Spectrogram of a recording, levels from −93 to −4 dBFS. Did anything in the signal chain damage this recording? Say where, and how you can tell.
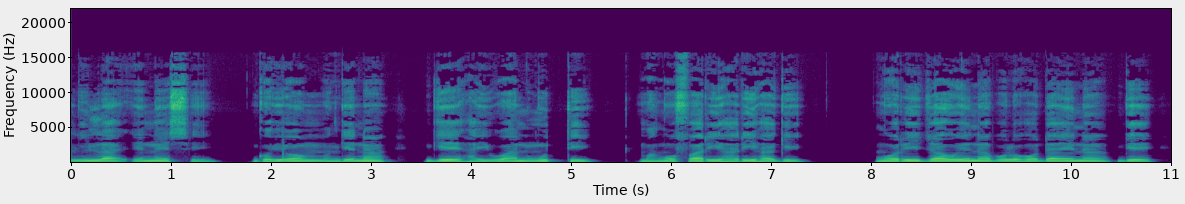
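Yes: the driver or buffer stage dropped two blocks of digital silence in this speech, at 1.18 s (about 12 ms, fitting a 512-sample buffer) and 2.12 s (about 3 ms), each heard as a tick.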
